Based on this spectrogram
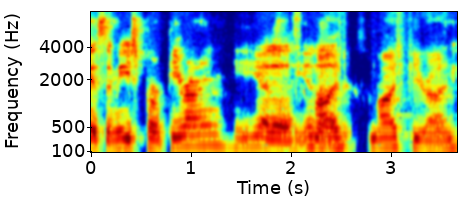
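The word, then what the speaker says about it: Samaje Perine: The Bengals won 37-31, and how you say it, Samish Perine?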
